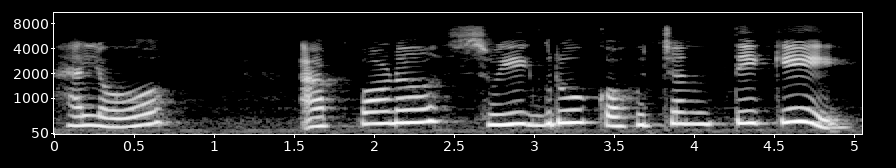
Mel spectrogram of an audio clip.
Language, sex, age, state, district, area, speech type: Odia, female, 30-45, Odisha, Bhadrak, rural, spontaneous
